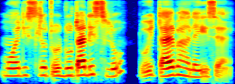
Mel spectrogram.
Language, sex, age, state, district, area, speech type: Assamese, female, 18-30, Assam, Charaideo, urban, spontaneous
